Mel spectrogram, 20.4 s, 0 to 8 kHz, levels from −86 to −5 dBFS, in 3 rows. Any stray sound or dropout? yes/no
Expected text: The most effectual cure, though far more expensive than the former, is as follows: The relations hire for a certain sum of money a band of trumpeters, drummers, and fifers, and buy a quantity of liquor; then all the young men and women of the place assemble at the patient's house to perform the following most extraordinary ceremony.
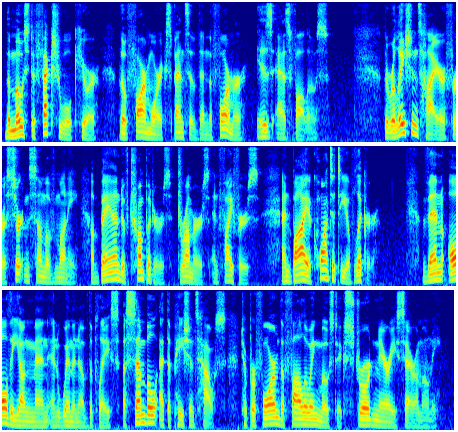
no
